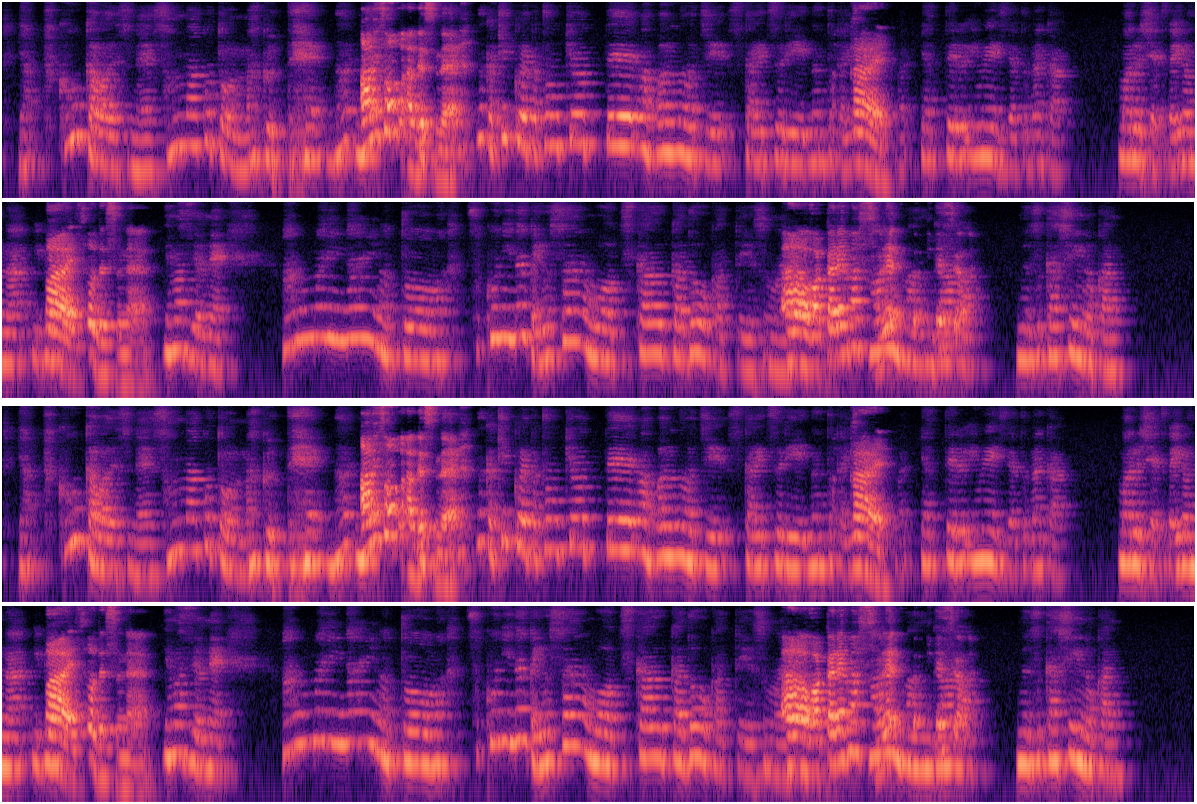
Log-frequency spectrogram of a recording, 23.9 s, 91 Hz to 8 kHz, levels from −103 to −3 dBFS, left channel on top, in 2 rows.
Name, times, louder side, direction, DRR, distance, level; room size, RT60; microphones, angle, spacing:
voice 1, 0.0-3.8 4.7-8.7 9.2-10.6 11.2-12.5 13.5-14.4 14.7-19.8 20.6-21.7 22.1-23.1, right 1 dB, 45° right, 1.8 m, -34 dB
voice 2, 3.6-4.6 8.5-8.8 12.4-13.4 19.7-20.9 21.3-21.6, equal, 30° right, 3.5 m, -26 dB
8.1 x 5.2 x 3.3 m
head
